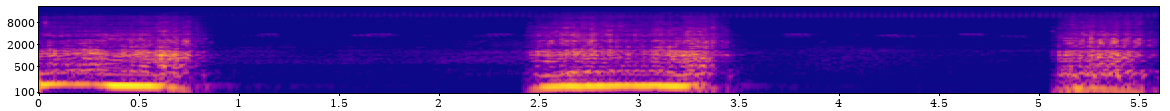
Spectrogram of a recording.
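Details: Two male lions, brothers about 8 years old, roar in Africa. Their deep, rumbling roars come in heavy bursts about two seconds apart, announcing to the surrounding animals that the area is their territory.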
